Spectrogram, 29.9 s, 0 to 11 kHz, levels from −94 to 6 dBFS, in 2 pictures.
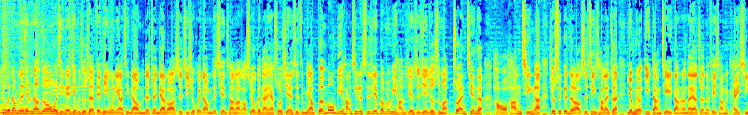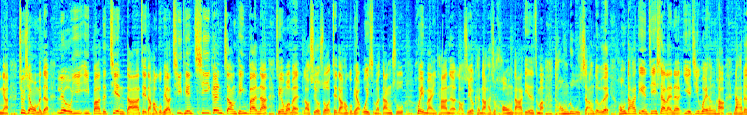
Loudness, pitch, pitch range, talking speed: -14 LUFS, 155 Hz, 125-185 Hz, 385 characters per minute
